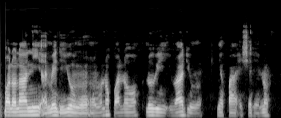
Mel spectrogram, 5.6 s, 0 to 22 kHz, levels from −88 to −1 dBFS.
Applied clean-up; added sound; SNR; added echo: none; none; none; none.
